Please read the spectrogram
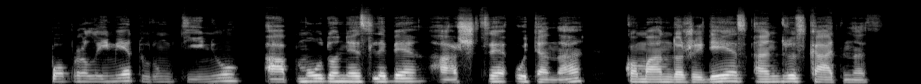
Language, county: Lithuanian, Kaunas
